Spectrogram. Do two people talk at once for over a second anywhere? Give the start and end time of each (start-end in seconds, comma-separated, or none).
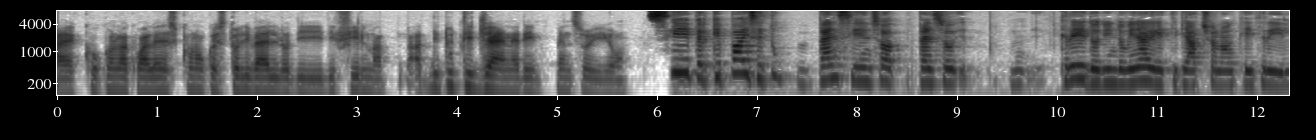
none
